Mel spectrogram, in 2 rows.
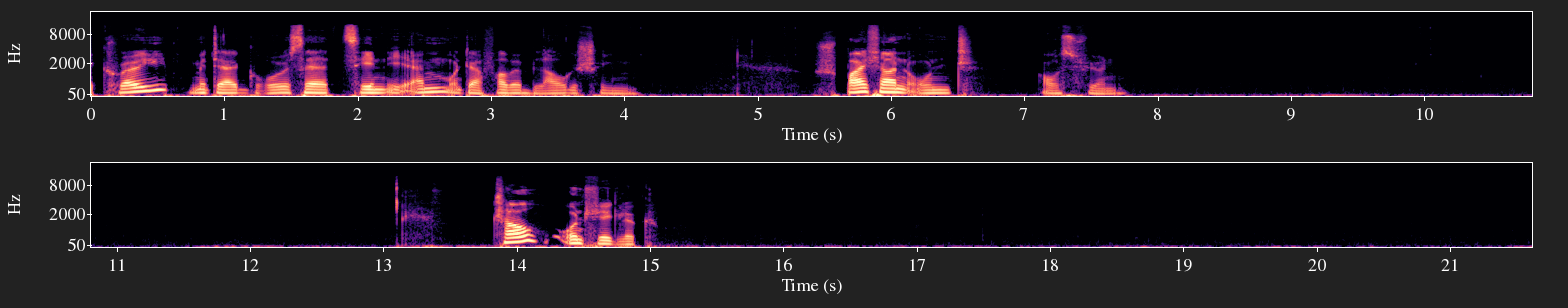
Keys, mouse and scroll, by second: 0.6 click, 2.8 click, 4.0 click, 5.2 click, 6.3 click, 9.3 click.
